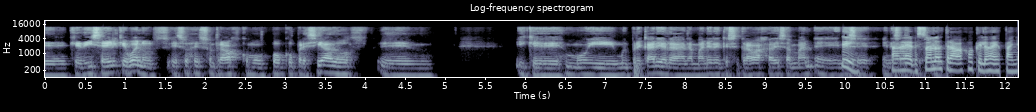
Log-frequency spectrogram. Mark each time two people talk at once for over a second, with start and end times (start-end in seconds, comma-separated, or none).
9.9-11.3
